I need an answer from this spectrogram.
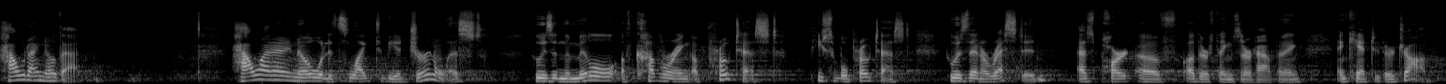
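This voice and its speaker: With an American accent, a man speaks at a moderate pace in a fairly high pitch, his intonation lively and his pauses long and frequent. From United States. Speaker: forum moderator and human rights practitioner. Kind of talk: conference summary talk.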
